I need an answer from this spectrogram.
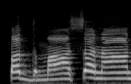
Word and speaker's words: पद्मा: ये जो ये दिख रहा है आपको, ये वास्तव में क्या है? द और ये माँ, ऐसा है द माँ। तो पद्मा, पद्मा ऐसा बोलना, ठीक है। ऐसे यहां पर पद्मा द और माँ है।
